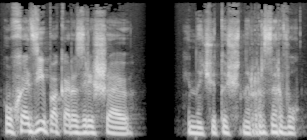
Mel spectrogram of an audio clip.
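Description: Woman putting on a deep, vibrating dragon voice. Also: brisk, husky. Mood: menacing. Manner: cold, threatening. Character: dragon-possessed young woman, menacing.

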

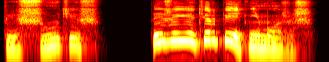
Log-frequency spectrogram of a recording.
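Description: A man's voice: fairly high pitch, wildly swooping pitch, a little slow, warm tone, voice pushed up, exaggerated voice. A man voicing a laid-back teenage schoolboy. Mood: easygoing. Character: teenage schoolboy, easygoing and matter-of-fact.

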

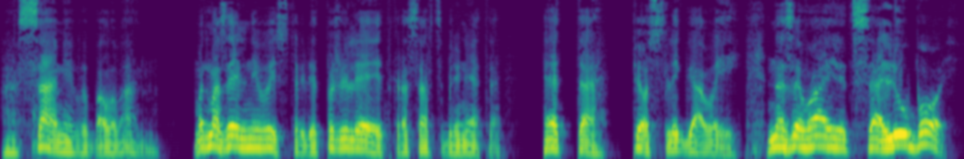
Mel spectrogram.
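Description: A male reader voicing an oily, mocking young card-sharp in a smooth, theatrical manner, in an audiobook. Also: mid-range voice, expressive, unhurried, voice pushed up. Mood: sneering.

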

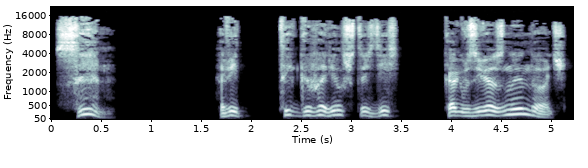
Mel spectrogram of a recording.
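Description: A man's voice: medium pitch, lively intonation, takes it slowly, mellow, husky, no room sound, clean studio sound, voice pushed up. A man voicing a grand, effusive aristocratic woman in a storybook reading, sweeping and theatrical in manner. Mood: gushing.

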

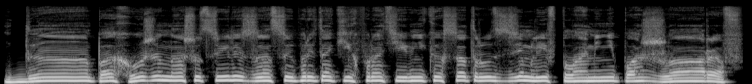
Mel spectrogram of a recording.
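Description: A man's voice: fairly high pitch, expressive, mellow. A man doing a grumbling young comrade. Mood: musing. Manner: grumbling, drawn-out musing.

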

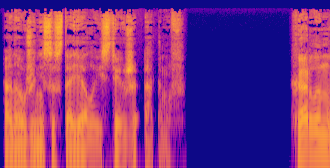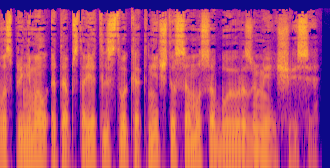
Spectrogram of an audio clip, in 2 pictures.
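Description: A man narrating a novel in an even, steady audiobook reading. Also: lowish voice, no echo, clean studio sound. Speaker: audiobook reader. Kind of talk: scripted narration.

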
